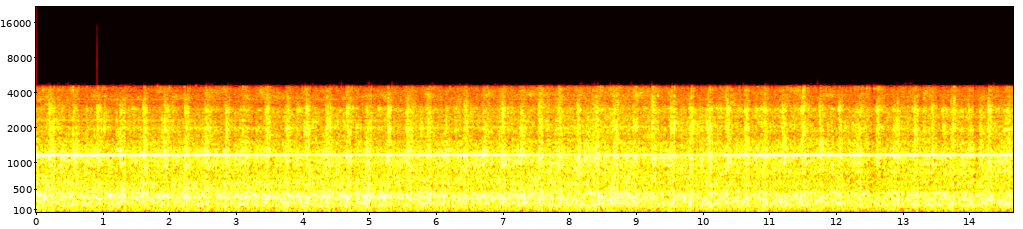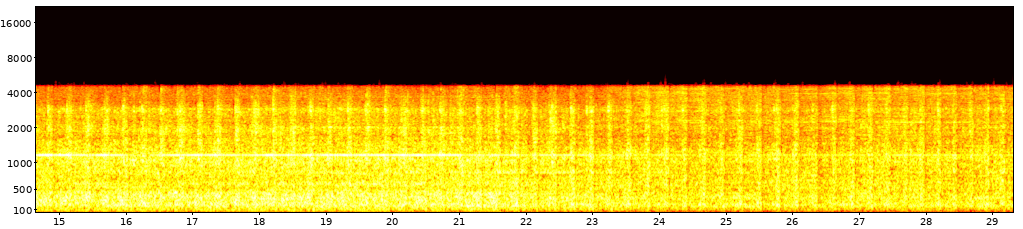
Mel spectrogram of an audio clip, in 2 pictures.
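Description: Mini handkerchief (pocket tissue) making machine running: a rapid, steady mechanical clatter with a high steady whine that fades about three-quarters of the way through.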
